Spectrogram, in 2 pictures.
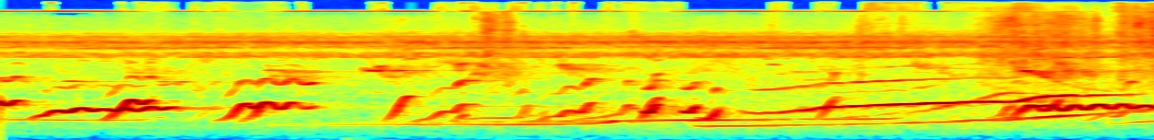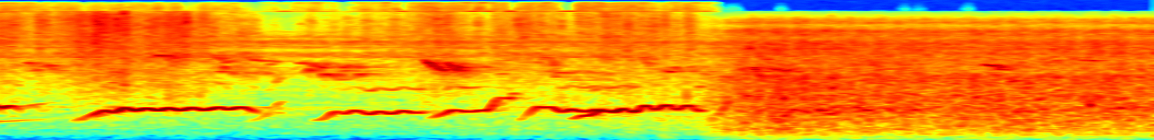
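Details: Wild white-handed gibbons, a family group that mates for life and travels a territorial circuit, sing overlapping rising whoops and wavering trills, several voices layered, ending in a rush of broadband noise like splashing water.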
